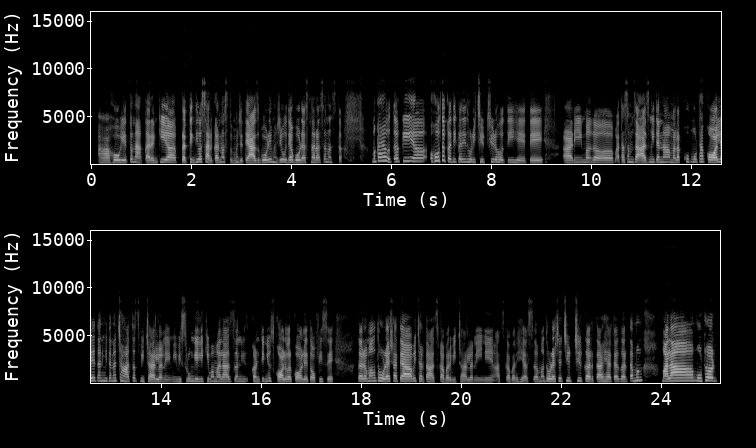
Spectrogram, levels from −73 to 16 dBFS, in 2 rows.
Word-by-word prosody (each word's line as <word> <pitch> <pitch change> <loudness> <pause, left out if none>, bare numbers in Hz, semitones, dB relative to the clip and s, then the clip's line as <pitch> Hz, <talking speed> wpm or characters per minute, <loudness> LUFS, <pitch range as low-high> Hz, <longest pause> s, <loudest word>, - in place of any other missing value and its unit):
आ 225 0 -2
हो. 235 -1 +2
येतो 230 +5 -2
ना. 260 -6 +2
कारण 210 +1 +2
की 260 -1 +3
अ, 250 -1 +5
प्रत्येक 250 0 +3
दिवस 275 +1 -2
सारखा 230 +1 +2
नसतो. 245 0 -10
म्हणजे 215 0 -9
ते - - +3
आज 215 +2 +7
गोड 245 0 0
आहे 270 - -2
म्हणजे 255 -2 -8
उद्या 255 -1 +1
गोड 235 -1 0
असणार 240 +1 -2
असं 250 +3 -5
नसतं. 255 -2 -11 0.6
मग 315 - -3
काय 385 +1 +3
होतं 310 -4 0
की 365 0 +3
अ, 335 0 +2 0.3
होतं 405 +4 +3
कधी-कधी 285 -2 -2
थोडी 265 -2 -5
चिडचिड 265 +1 -5
होती, 240 -2 -5
हे, 210 -2 -2
ते 220 0 +1 0.5
आणि 235 +2 0
मग 240 0 -5
अ, 230 -1 -1
आता 250 - -3
समजा 270 -2 +2
आज 235 +1 +2
मी 260 - -3
त्यांना 255 0 0
मला 245 0 -2
खूप 305 -2 -11
मोठा 275 +2 -3
कॉल 250 +1 +6
आहे 295 - +2
आणि 290 - -6
मी 280 - -9
त्यांना 290 +1 -5
चहाचचं 270 -1 -1
विचारलं 220 -4 -1
नाही. 200 -1 -8
मी 220 +2 -14
विसरून 245 +3 -10
गेली 245 -1 0
किंवा 245 0 -6
मला 230 0 +1
आज 240 +1 -15 0.3
कंटिन्यूस 250 +2 -5
कॉलवर 230 -1 +2
कॉल 210 -1 -1
आहेत 220 +1 -4
ऑफिसचे 220 +1 -6 0.5
तर 260 0 +3
मग 275 +1 -1
थोड्याशा 275 -1 +2
त्या 250 -1 +8
विचारतात, 250 -4 -3
"आज 205 -1 -2
का 215 - -2
बरं 205 0 -5
विचारलं 200 0 -7
नाही? 195 -1 -10
नाही 195 0 -7
आज 200 - -17
का 200 - -6
बरं 195 0 -10
हे 200 0 -9
असं?" 205 +5 -8
मग 245 - -8
थोड्याशा 250 +2 0
चिडचिड 285 -1 -3
करतात. 230 -2 +2
ह्या-त्या 235 +1 -2
करतात. 240 +3 -2
मग 320 +1 -3 0.4
मला 260 +2 +9
आ 305 +1 +6
मोठं 315 +3 +4
245 Hz, 215 wpm, -22 LUFS, 225-270 Hz, 0.6 s, मला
